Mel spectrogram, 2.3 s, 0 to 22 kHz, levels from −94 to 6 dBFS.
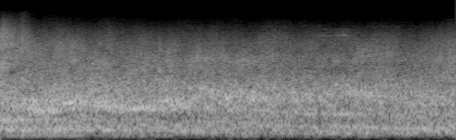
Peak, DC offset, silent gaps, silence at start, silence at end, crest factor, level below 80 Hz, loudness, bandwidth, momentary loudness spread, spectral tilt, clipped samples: -10 dBFS; under 0.1%; none; 0 s; 0 s; 14 dB; -74 dBFS; -22 LUFS; 13.5 kHz; 4 LU; -3 dB/octave; under 0.1%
